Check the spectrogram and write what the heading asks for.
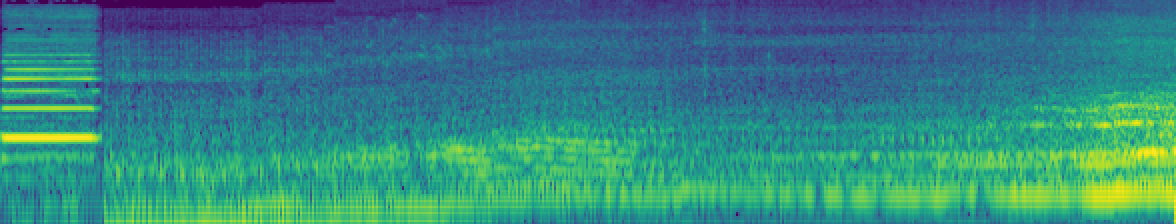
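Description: Car engine running as the car drives, heard from inside the cabin, with a short car horn toot at the very start. The engine pitch rises briefly a few seconds in, and the engine grows louder near the end as the car pulls harder.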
